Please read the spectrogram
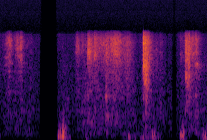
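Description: Scattered low thumps and short bursts of rustling noise picked up over an open video-call microphone, the loudest thump a little over a second in.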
